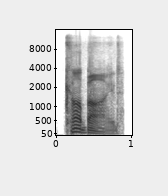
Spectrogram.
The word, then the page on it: carbide: British English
